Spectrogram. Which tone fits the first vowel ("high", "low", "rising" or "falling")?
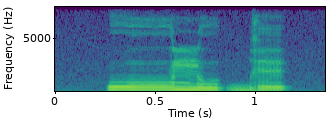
high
